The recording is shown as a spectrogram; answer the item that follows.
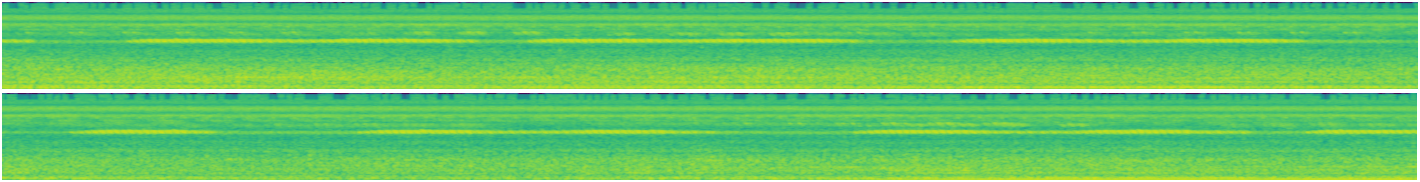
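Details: Nighttime cricket chorus: bright pulsed trills come in uneven bursts, with a low steady hum beneath that deepens toward the end.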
